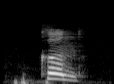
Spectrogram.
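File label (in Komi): "кӧн", Komi, female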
